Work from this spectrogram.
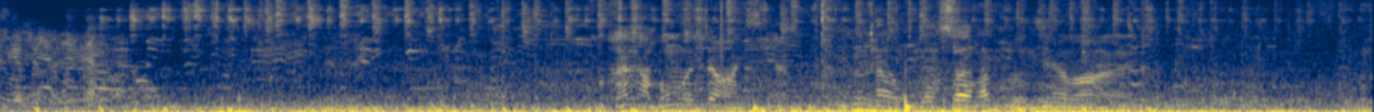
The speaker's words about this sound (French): On est à Lisbonne euh, à l'instant même en voiture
